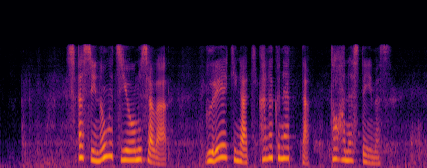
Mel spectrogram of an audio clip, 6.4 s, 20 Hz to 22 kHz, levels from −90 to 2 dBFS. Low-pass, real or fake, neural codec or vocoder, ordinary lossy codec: 7.2 kHz; fake; codec, 24 kHz, 0.9 kbps, WavTokenizer, small release; none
